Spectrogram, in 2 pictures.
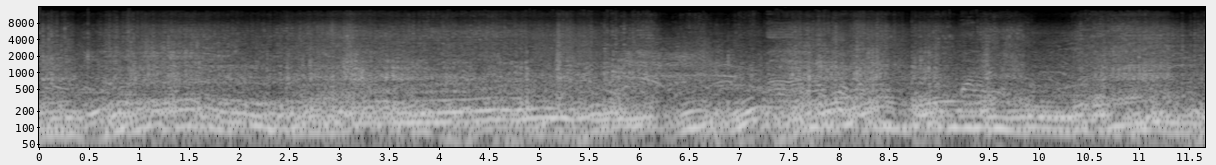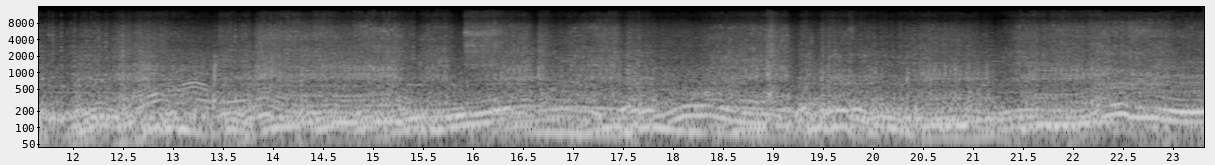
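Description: Cars crash and crunch into each other.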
